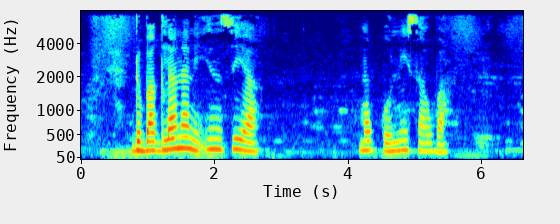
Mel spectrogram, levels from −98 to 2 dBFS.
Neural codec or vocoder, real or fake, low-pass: none; real; 7.2 kHz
